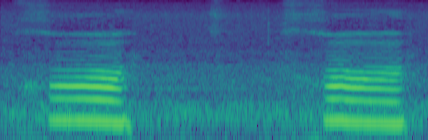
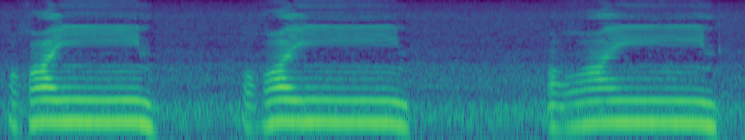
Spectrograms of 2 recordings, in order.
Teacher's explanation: حلق کے اس حصے سے ادا ہو رہا ہے جو منہ کی جانب ہے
